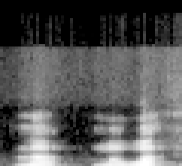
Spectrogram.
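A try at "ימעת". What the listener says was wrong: No, there's no la. What is the first letter?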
